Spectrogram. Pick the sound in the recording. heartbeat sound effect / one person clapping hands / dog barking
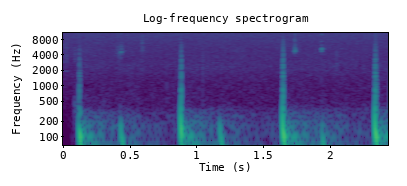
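heartbeat sound effect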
